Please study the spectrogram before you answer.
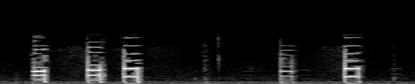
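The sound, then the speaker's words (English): Telephone keypad tones enter a voicemail password: five short, separate beeps spaced unevenly over about four seconds, the fourth slightly softer, with quiet line hiss between them. “we're going to enter the password now.”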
